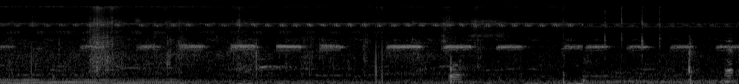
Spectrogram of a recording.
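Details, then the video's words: Crickets calling at night on an outdoor night trip that turned up an owl nest with a young owlet: clear, short high-pitched chirps repeated steadily about twice a second, with a thin constant whine and scattered clicks and rustles. "Oh saya mendengar suara jangkrik nih"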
